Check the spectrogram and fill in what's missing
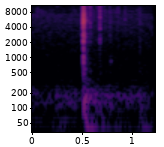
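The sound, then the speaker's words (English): A single crisp computer click as someone clicks through a slideshow, quick, with a fainter follow-up tap just after, set against a quiet, low background hum. “You're clicking through a slideshow, sucker.”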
